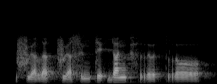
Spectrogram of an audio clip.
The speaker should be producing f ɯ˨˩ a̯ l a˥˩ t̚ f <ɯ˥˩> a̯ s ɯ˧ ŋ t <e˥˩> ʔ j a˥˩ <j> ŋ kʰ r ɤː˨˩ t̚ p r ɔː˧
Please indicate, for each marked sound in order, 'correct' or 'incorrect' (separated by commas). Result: incorrect, incorrect, incorrect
